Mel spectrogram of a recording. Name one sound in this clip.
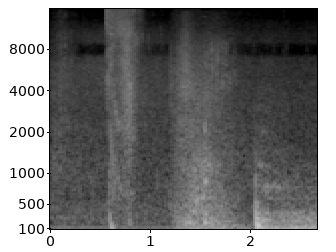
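A rope whips swiftly through the air.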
